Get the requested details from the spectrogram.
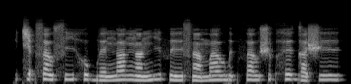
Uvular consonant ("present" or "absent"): absent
